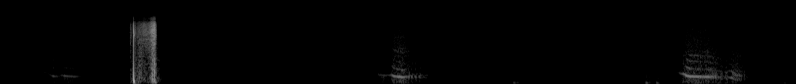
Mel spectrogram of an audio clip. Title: Cat snoring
